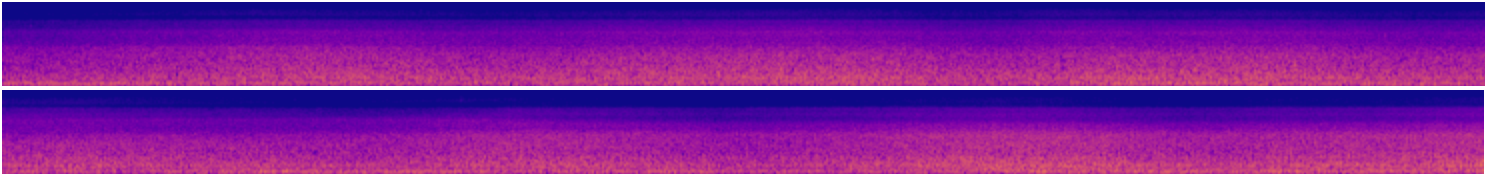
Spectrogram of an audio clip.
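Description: Seawater rushing and churning steadily as it floods a bulk carrier's cargo hold to take on heavy ballast.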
